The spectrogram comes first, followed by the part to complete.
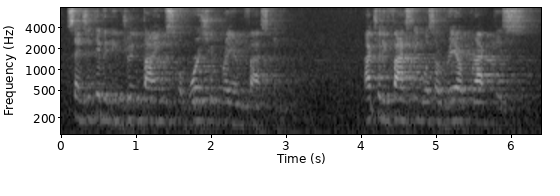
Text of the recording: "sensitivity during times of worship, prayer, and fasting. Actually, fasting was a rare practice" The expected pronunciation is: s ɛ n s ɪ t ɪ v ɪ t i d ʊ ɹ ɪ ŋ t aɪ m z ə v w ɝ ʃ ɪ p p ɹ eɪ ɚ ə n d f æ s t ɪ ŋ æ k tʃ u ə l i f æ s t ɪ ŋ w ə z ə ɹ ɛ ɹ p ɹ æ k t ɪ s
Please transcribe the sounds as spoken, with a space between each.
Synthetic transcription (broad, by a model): s ɛ n s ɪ t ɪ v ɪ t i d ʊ ɹ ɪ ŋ t aɪ m s ə v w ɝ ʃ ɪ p p ɹ eɪ ɚ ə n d f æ s t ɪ ŋ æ k tʃ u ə l i f æ s t ɪ ŋ w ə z ə ɹ ɛ ɹ p ɹ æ k t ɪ s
